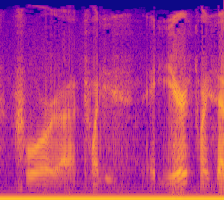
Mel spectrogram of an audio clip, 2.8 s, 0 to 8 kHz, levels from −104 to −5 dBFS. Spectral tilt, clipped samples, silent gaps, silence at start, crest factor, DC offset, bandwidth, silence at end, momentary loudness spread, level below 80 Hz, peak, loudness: -2.5 dB/octave; under 0.1%; none; 0 s; 22 dB; 8%; 7.8 kHz; 0 s; 15 LU; -58 dBFS; -4 dBFS; -26 LUFS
